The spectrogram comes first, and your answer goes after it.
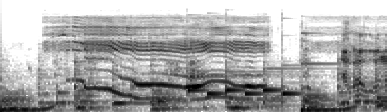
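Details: Cheerful instrumental music plays throughout, with a gliding melody over bouncing low notes. No bark, whine or other animal sound can be picked out.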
